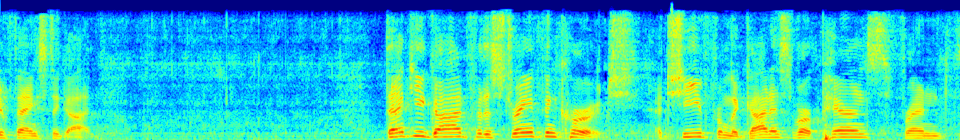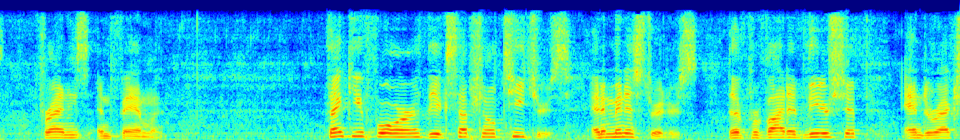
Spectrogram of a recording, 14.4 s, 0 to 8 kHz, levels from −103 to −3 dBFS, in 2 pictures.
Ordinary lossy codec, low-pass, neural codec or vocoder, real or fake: AAC, 48 kbps; 7.2 kHz; codec, 16 kHz, 4.8 kbps, FACodec; fake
